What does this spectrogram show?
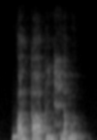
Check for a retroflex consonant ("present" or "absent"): absent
